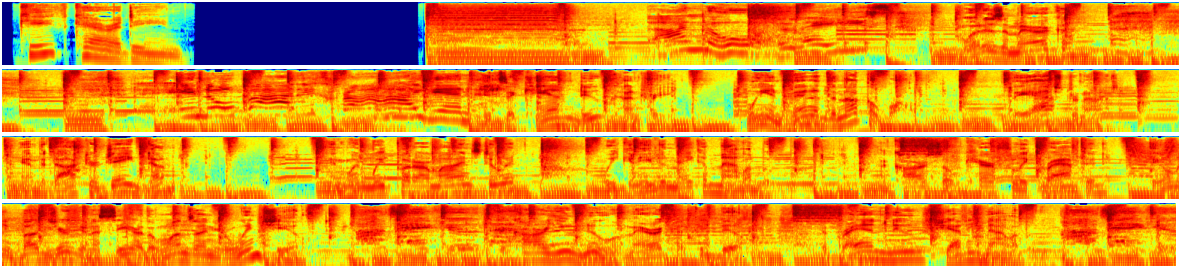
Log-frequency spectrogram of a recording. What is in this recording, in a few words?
commercial; Innovative LA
